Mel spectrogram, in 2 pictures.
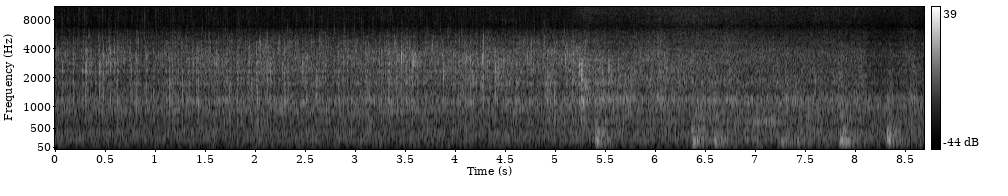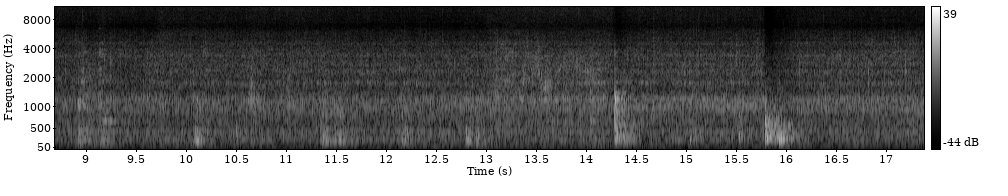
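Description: Butter sizzling in a nonstick pot as pounded garlic and green chillies fry in it for a tadka, with a silicone spatula stirring and now and then knocking or scraping against the pan. The hiss is steady throughout.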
